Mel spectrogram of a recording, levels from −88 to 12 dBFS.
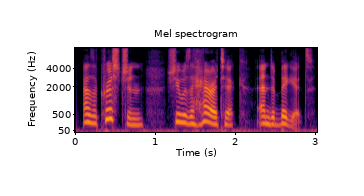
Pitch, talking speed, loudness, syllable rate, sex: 215 Hz, 200 wpm, -17 LUFS, 5.5 syllables/s, female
